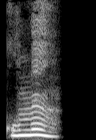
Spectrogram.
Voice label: sad sorry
